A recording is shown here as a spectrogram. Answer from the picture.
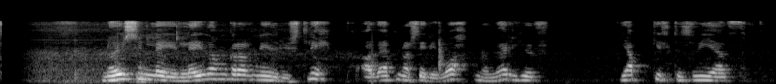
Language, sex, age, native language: Icelandic, female, 70-79, Icelandic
